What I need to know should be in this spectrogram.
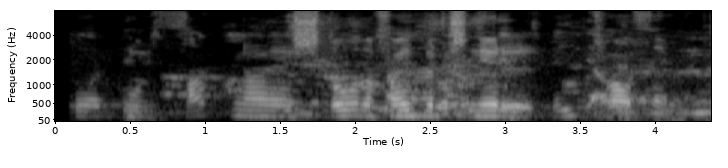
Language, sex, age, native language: Icelandic, male, 14, Icelandic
